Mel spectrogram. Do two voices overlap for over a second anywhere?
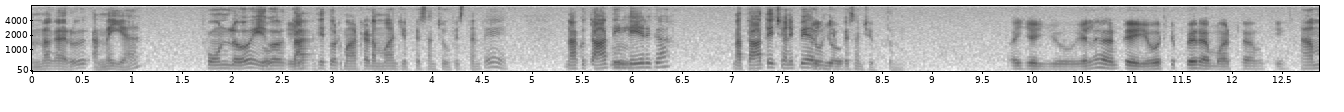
No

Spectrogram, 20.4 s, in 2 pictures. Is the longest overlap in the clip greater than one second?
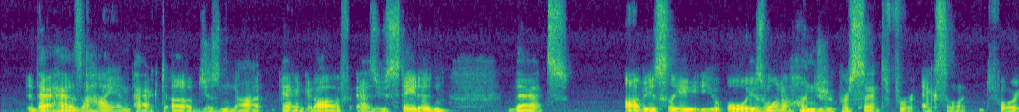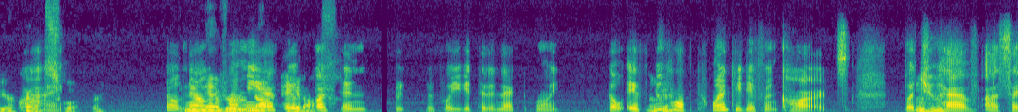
Yes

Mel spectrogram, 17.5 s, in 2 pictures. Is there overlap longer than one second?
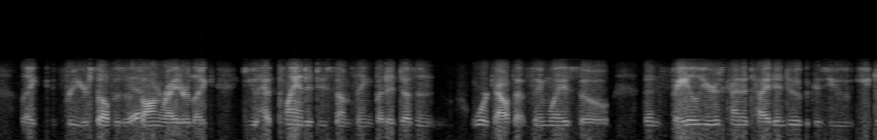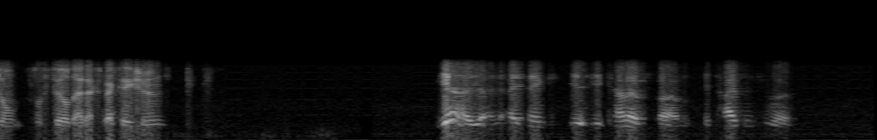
No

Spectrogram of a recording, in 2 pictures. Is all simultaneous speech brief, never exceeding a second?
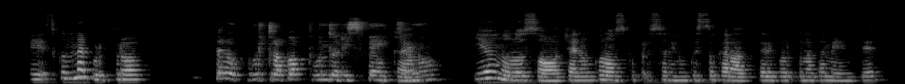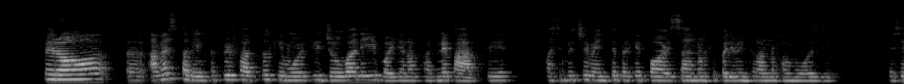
Yes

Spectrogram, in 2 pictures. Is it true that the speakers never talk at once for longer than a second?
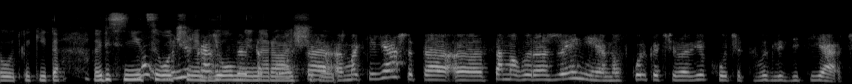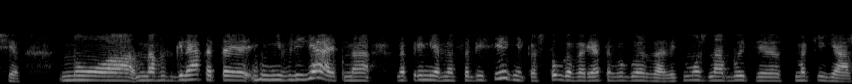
No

